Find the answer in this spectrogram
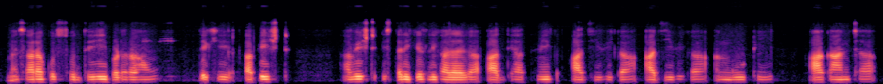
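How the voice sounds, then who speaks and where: Flat-voiced man reading exam word lists. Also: medium pitch, no room sound, muffled recording. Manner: reads word lists rapidly. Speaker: teacher. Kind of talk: exam coaching lesson.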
